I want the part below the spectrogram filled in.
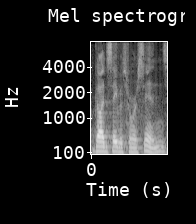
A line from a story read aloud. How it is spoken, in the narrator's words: sadly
